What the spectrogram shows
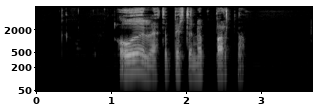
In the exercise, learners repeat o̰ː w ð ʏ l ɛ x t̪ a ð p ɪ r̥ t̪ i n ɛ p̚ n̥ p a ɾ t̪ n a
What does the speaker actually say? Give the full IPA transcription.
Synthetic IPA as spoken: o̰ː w ð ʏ l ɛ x t̪ a ð p ɪ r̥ t̪ a n œ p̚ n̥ p a ɾ t̪ n a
